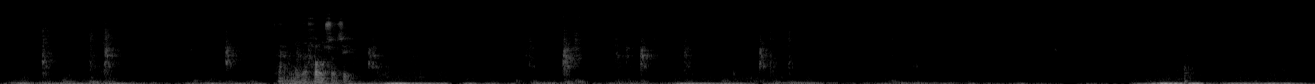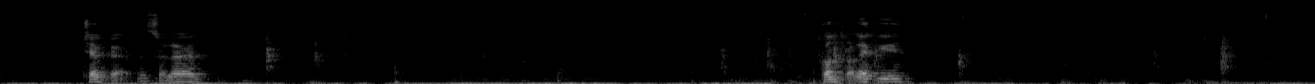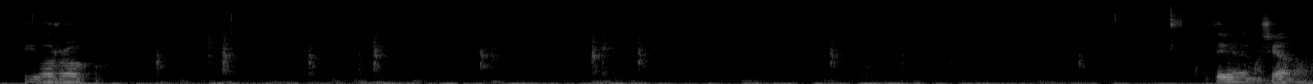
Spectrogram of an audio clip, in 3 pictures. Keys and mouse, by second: 0.3 alt+right click, 0.9 ctrl+x, 1.3-5.4 middle drag, 5.4 ctrl+alt+right click, 5.8-11.8 shift+middle drag, 7.8 z, 11.8-15.1 drag, 15.1-18.8 middle drag, 16.3 F9, 18.8-20.6 drag, 20.6-22.5 shift+middle drag, 21.4 ctrl+x, 22.5 alt+right click, 22.8-27.7 middle drag, 25.3 ctrl+x, 27.7 alt+right click, 28.5 ctrl+x, 28.7 middle click, 29.2 alt+right click, 29.9 ctrl+x, 30.3-39.4 middle drag.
